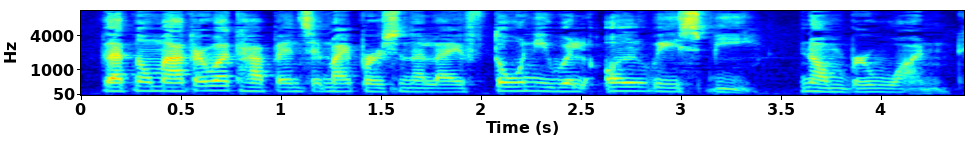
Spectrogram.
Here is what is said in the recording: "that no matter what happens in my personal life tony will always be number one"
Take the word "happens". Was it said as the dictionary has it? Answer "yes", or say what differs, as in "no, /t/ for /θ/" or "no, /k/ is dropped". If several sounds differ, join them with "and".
no, /s/ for /z/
